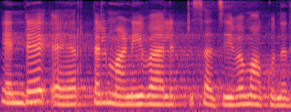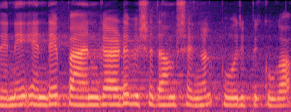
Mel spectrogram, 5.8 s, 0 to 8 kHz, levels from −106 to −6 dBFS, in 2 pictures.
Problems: low volume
